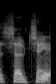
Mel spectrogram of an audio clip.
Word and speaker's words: Shevchenko: Valentina Shevchenko.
